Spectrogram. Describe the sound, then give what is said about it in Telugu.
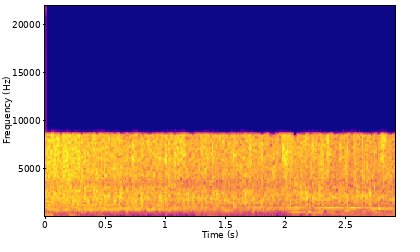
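Audience applause for a song, a dense, steady wash of clapping that holds at an even loudness throughout, with voices faintly audible over it. “మామూలుగా చప్పట్లు కొట్టకూడదు sir ఈ పాటకైతే.”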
